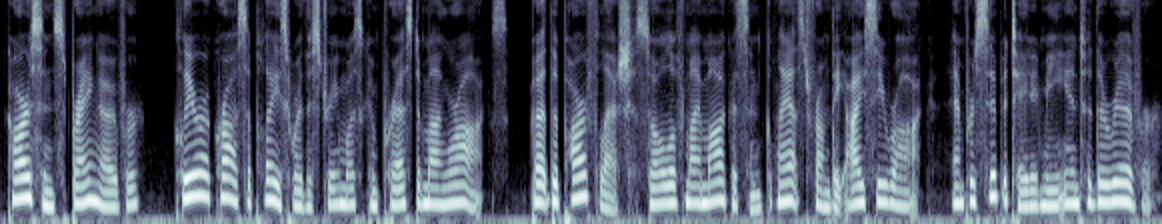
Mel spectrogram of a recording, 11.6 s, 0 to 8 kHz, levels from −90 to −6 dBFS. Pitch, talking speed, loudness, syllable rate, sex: 190 Hz, 165 wpm, -19 LUFS, 4.9 syllables/s, female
